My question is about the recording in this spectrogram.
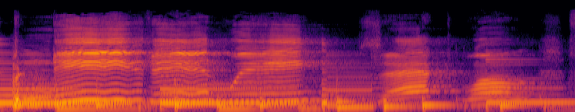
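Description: Acoustic guitar strummed in a country-folk song, with a man singing over it in long, wavering notes.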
